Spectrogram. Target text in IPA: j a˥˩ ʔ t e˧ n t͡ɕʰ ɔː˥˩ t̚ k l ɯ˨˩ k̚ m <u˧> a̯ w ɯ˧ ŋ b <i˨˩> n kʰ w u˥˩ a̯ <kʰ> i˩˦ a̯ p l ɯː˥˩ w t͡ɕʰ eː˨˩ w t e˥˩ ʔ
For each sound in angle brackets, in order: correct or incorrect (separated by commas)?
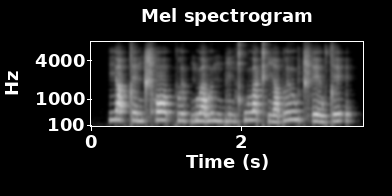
correct, correct, correct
